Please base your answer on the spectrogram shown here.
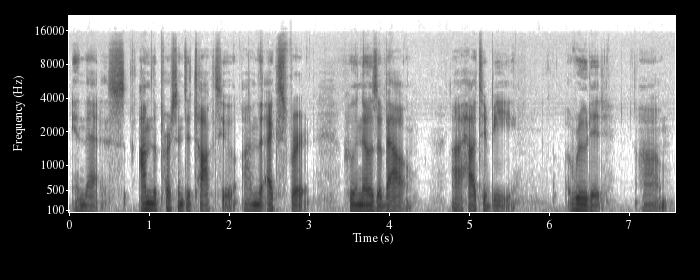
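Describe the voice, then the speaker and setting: Young guy on a podcast, lowish gravelly voice, lots of ums and likes, dry sound. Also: level tone, a little slow, dry recording. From United States. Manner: hesitant, full of fillers and restarts. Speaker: podcast guest. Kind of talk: reflective personal interview.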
